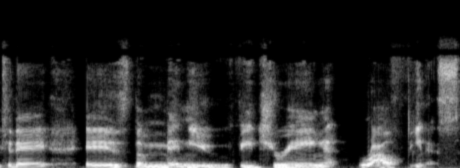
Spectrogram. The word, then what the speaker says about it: Ralph Fiennes: menu featuring Ralph Venus actually it goes refines for some reason to pronounce the L on this but oh yes we totally had this conversation the last time we did it it's refunds take you with me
